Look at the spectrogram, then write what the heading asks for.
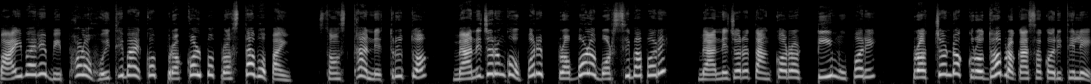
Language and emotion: Odia, angry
